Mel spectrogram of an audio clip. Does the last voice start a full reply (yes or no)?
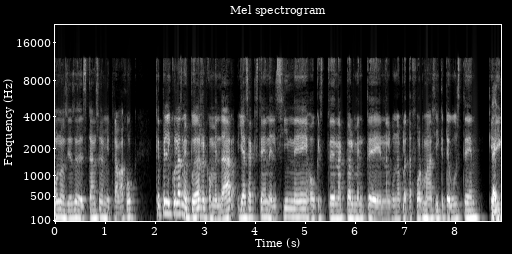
no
